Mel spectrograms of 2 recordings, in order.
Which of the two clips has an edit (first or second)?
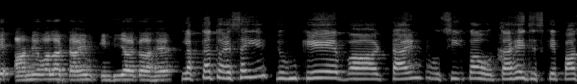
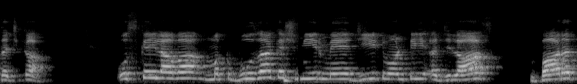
first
